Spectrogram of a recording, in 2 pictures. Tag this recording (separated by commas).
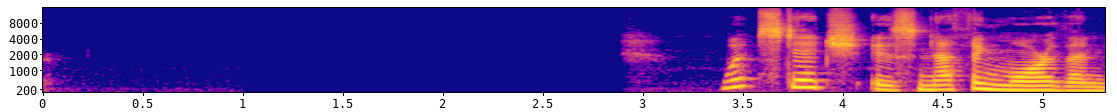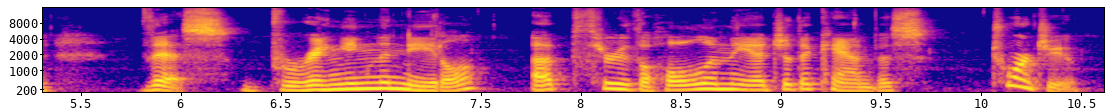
Speech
